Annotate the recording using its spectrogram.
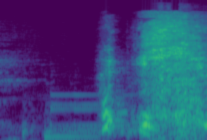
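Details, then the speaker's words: Female streamer, apologising for repeated sneezing: a brief intake of breath, then a single sharp, hissing sneeze burst, with music playing in the background; sneeze. "i'm sorry i keep sneezing"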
